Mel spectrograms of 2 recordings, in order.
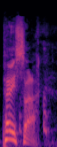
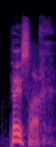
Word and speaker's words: Pesach: Very Pesach-y. Yeah. What? That is how you say Passover in Pesach. Hebrew. Pesach.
